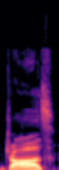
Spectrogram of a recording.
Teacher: he does not pronounce R's after vowels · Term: drops his R's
